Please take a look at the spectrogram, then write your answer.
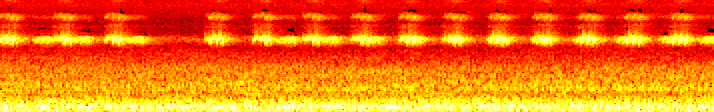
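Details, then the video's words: At midnight in a city neighborhood, crickets repeat high, clear chirps in an even rhythm, a short gap near two seconds, while a low continuous urban drone fills the background. "Urban Midnight Crickets"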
